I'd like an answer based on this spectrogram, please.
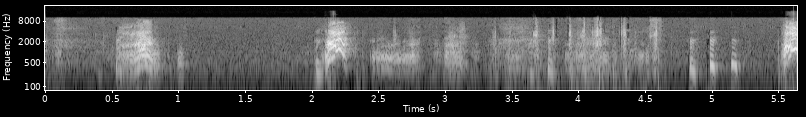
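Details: Indoor female Chihuahua barks sharply three times, the barks separated by rough, rumbling growl-like noise and scuffling.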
